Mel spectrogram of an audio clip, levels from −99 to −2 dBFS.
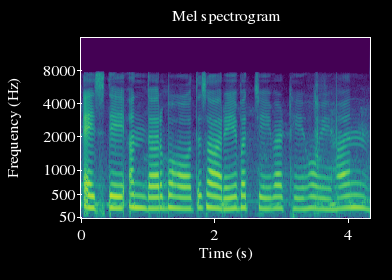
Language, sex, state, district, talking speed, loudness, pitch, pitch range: Punjabi, female, Punjab, Kapurthala, 125 wpm, -20 LUFS, 230 Hz, 225-240 Hz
